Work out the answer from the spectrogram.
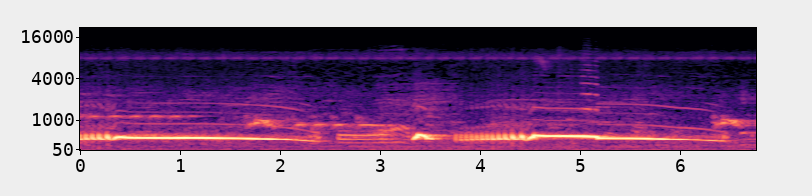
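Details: Barbary dove (Streptopelia risoria), long coo.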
